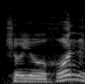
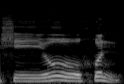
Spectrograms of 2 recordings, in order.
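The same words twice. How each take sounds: First: The first vowel after sh is u. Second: The first vowel after sh is i. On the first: "dengan duma shin" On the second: "ataupun kasrahnya shin"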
